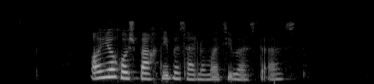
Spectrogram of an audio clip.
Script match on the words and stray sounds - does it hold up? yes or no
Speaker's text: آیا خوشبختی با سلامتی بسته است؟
no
